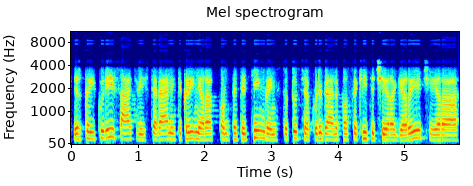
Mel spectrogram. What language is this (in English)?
Lithuanian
